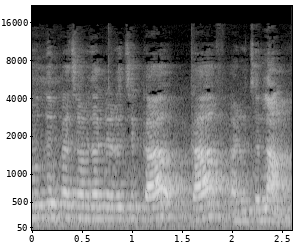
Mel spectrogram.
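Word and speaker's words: ق: পেঁচানো আছে এটার মধ্যে পেছনে থাকলে এটা হচ্ছে কাফ কাফ আর এটা হচ্ছে লাম যেমন লাম আর কাফ প্রায় কাছাকাছি লামের মধ্যে মাঝখানে কি থাকে না খালি পেঁচ থাকে না খালি থাকে আর কাফের মাঝখানে কি থাকে একটা হলো কফ আরেকটা হলো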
